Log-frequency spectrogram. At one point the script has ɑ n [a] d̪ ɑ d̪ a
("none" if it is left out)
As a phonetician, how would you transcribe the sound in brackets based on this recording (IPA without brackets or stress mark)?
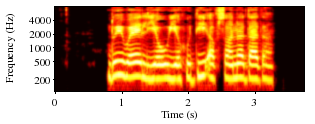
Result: a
